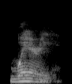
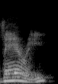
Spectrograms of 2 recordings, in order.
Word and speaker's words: very: the problem but then i started saying things like wary like instead of very very i would say wary sometimes because you get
